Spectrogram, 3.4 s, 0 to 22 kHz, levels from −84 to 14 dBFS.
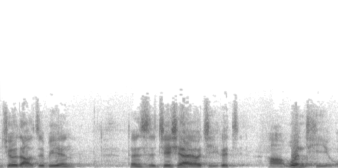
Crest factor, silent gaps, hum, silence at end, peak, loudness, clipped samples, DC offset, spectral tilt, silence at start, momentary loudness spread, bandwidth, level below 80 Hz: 14 dB; none; none; 0 s; -6 dBFS; -19 LUFS; under 0.1%; under 0.1%; -3 dB/octave; 0 s; 11 LU; 9.6 kHz; -64 dBFS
